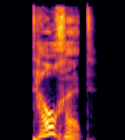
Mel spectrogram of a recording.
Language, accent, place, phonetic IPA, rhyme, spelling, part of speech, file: German, Germany, Berlin, [ˈtaʊ̯xət], -aʊ̯xət, tauchet, verb, De-tauchet.ogg
- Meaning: second-person plural subjunctive I of tauchen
